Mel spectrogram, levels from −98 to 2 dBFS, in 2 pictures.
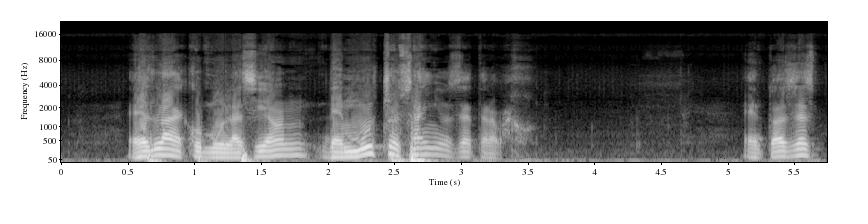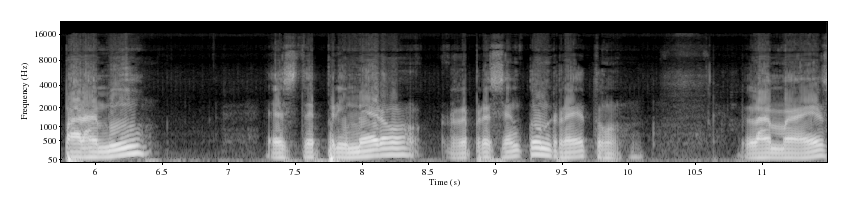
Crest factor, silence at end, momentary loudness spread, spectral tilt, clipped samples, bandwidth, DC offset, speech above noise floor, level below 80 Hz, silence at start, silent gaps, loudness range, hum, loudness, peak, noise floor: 14 dB; 0 s; 12 LU; -7 dB/octave; under 0.1%; 15.5 kHz; under 0.1%; 32 dB; -28 dBFS; 0.5 s; none; 5 LU; none; -16 LUFS; -2 dBFS; -46 dBFS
